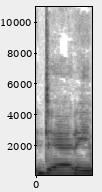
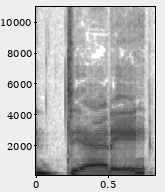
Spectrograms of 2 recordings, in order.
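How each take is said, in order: First: The pitch does not rise on the second syllable. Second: The pitch rises on the second syllable. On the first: It is an ordinary way to address a father. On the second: It carries sexual overtones.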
